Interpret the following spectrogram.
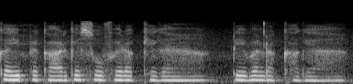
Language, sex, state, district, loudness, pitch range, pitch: Hindi, female, Uttar Pradesh, Shamli, -16 LUFS, 185-205 Hz, 195 Hz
